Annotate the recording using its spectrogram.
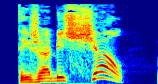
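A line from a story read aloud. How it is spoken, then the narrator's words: Indignant roar, old man. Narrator (Russian): возмущенно взревел старый волшебник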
